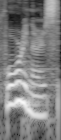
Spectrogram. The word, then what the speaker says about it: foreigner: As foreigners and exiles. 그리고 이제 뒷부분이요. Which wage war against your soul. 붙입니다. 여러분 여기서 잠깐 발음 팁. 요 발음은요. 강세를 살리면 저절로 foreigner 되고요.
